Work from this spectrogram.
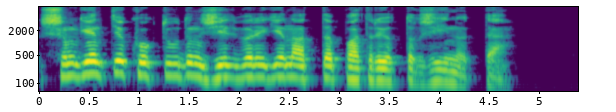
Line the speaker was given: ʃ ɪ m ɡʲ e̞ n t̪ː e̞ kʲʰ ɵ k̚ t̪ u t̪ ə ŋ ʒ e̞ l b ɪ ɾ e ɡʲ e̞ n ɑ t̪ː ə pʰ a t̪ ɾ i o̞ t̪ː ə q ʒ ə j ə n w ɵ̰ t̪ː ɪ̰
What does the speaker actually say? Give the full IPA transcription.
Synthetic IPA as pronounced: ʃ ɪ m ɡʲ e̞ n t̪ː e̞ kʲʰ ɵ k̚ t̪ u d̪ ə ŋ ʒ e̞ l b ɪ ɾ e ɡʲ e̞ n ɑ t̪ː ə pʰ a t̪ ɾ i o̞ t̪ː ə q ʒ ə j ə n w ɵ̰ t̪ː ɪ̰

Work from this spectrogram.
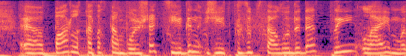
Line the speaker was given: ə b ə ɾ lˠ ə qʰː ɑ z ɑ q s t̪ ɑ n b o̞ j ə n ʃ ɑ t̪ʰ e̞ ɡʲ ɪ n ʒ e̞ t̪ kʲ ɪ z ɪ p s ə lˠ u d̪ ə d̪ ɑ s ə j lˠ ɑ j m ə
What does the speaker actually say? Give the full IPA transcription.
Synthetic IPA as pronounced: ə b ɑ ɾ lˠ ə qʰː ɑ z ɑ q s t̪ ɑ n b o̞ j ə n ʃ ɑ t̪ʰ e̞ ɡʲ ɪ n ʒ e̞ t̪ kʲ ɪ z ɪ p s ɑ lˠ u d̪ ə d̪ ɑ s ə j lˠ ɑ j m ə

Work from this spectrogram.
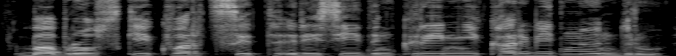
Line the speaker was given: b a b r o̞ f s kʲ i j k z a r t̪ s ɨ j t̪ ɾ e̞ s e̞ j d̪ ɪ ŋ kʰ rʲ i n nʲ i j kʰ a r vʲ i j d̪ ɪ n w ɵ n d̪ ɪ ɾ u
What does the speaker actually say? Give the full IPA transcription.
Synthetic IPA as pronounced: b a b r o̞ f s kʲ i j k v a r t̪ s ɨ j t̪ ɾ e̞ s e̞ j d̪ ɪ ŋ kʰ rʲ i m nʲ i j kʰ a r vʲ i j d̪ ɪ n w ɵ n d̪ ɪ ɾ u

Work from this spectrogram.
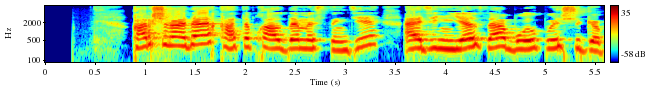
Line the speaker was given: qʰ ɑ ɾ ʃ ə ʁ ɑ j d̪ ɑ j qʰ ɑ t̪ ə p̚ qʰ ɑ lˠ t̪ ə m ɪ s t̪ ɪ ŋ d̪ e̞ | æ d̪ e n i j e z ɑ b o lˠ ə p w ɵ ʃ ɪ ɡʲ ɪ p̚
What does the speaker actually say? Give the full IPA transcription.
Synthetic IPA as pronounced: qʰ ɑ ɾ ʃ ə ʁ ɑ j d̪ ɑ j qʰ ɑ t̪ ə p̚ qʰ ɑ lˠ d̪ ə m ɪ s t̪ ɪ ŋ d̪ e̞ | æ d̪ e n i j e z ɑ b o lˠ ə p w ɵ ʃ ɪ ɡʲ ɪ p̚

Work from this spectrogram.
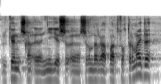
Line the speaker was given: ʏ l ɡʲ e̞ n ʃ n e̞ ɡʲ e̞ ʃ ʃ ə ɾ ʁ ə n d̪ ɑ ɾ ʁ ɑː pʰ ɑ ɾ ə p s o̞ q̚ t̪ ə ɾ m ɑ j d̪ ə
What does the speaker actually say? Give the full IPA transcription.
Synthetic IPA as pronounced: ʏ l kʲ e̞ n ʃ n e̞ ɡʲ e̞ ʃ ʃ ə ʁ ə n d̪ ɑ ɾ ʁ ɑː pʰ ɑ ɾ ə p s o̞ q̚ t̪ ə ɾ m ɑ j d̪ ə

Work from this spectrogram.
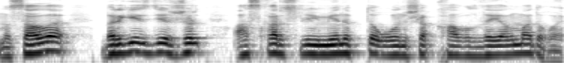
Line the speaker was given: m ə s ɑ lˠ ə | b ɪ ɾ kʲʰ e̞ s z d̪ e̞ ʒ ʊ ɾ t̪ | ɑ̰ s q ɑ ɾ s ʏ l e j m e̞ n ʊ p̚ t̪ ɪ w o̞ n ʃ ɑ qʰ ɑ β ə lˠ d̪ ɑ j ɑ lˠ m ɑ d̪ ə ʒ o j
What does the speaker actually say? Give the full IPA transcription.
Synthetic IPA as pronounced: m ə s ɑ lˠ ə | b ɪ ɾ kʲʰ e̞ z d̪ e̞ ʒ ʊ ɾ t̪ | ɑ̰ s q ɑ ɾ s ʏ l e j m e̞ n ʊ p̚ t̪ ɪ w o̞ n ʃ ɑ qʰ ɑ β ə lˠ d̪ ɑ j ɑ lˠ m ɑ d̪ ə ʁ o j

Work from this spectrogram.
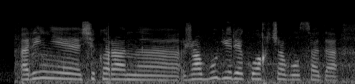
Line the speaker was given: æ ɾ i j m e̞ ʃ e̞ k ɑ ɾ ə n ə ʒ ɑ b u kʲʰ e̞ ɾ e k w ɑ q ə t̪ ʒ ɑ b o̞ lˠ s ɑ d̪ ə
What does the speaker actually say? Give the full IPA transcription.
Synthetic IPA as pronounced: æ ɾ i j n e̞ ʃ e̞ k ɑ ɾ ɑ n ə ʒ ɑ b u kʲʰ e̞ ɾ e k w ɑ q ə t̪ ʃ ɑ b o̞ lˠ s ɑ d̪ ɑ

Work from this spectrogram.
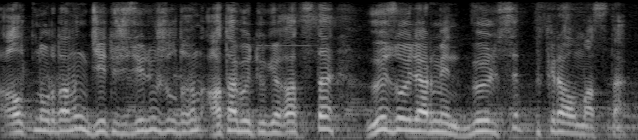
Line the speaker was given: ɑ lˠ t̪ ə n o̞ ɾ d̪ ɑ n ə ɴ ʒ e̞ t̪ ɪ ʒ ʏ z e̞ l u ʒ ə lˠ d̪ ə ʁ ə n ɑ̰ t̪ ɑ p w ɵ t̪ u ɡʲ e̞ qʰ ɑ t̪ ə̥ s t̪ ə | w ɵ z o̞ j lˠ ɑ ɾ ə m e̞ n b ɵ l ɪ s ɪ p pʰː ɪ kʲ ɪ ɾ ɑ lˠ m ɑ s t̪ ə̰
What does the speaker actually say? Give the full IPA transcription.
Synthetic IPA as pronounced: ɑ lˠ t̪ ə n o̞ ɾ d̪ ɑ n ə ɴ ʒ e̞ t̪ ɪ ʒ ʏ z e̞ l u ʒ ə lˠ d̪ ə ʁ ə n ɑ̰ t̪ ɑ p w ɵ t̪ u ɡʲ e̞ qʰ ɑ t̪ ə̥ s t̪ ə | w ɵ z o̞ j lˠ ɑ ɾ ə m e̞ n b ɵ l ɪ s ɪ p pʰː ɪ kʲ ɪ ɾ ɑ lˠ m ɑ s t̪ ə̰

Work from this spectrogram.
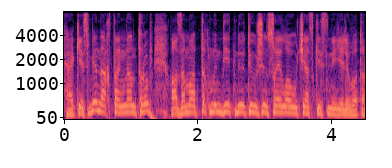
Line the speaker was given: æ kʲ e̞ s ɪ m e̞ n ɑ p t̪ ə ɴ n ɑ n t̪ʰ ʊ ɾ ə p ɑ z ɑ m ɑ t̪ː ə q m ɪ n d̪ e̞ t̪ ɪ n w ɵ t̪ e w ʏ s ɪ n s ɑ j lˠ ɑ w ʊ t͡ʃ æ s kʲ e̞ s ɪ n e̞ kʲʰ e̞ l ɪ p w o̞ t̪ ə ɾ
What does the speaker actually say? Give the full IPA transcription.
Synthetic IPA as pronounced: æ kʲ e̞ s ɪ m e̞ n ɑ q t̪ ɑ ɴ n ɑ n t̪ʰ ʊ ɾ ə p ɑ z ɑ m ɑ t̪ː ə q m ɪ n d̪ e̞ t̪ ɪ n w ɵ t̪ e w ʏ ʃ ɪ n s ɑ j lˠ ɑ w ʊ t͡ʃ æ s kʲ e̞ s ɪ n e̞ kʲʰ e̞ l ɪ p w o̞ t̪ ə ɾ

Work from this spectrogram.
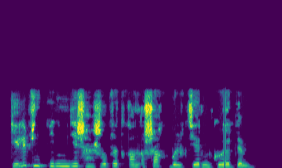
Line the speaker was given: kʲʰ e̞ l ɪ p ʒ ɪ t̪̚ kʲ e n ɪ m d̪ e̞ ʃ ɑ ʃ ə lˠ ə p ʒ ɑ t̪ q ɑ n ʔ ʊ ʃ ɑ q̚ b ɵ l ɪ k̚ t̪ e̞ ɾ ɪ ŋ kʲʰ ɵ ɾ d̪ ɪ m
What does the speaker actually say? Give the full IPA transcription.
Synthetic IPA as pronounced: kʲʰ e̞ l ɪ p ʒ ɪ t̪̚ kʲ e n ɪ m d̪ e̞ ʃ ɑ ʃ ə lˠ ə p ʒ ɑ t̪ q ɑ n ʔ ʊ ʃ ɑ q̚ b ɵ l ɪ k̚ t̪ e̞ ɾ ɪ ŋ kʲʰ ɵ ɾ d̪ ɪ m

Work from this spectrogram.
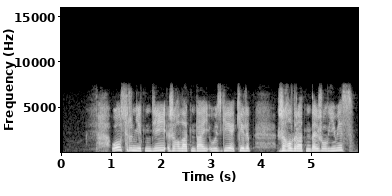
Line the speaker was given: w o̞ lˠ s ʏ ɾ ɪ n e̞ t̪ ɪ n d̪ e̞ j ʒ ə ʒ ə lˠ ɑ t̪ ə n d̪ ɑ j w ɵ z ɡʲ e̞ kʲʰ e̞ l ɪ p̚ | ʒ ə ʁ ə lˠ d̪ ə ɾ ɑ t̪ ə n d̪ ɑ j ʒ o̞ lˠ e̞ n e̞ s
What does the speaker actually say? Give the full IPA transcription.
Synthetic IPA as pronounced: w o̞ lˠ s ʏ ɾ ɪ n e̞ t̪ ɪ n d̪ e̞ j ʒ ə ʁ ə lˠ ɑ t̪ ə n d̪ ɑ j w ɵ z ɡʲ e̞ kʲʰ e̞ l ɪ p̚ | ʒ ə ʁ ə lˠ d̪ ə ɾ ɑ t̪ ə n d̪ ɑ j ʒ o̞ lˠ e̞ m e̞ s

